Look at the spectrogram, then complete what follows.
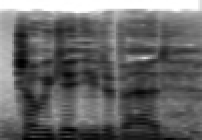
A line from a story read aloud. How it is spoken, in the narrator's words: yawned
